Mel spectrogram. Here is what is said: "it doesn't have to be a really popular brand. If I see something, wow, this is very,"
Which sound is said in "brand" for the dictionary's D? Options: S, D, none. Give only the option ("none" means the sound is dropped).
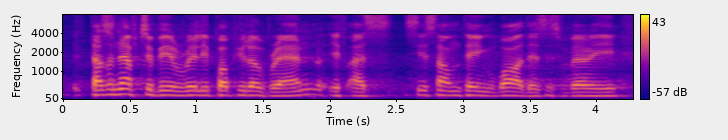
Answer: D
